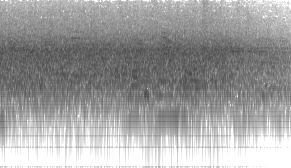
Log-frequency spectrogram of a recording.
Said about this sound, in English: Now, as the set continues neck and neck, here's that first clip you heard when Davenport hits a backhand winner down the line. And the crowd roars.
